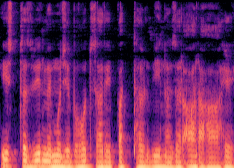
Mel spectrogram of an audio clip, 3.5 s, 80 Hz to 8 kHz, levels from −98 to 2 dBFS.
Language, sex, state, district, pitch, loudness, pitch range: Hindi, male, Arunachal Pradesh, Lower Dibang Valley, 95 Hz, -12 LUFS, 95-100 Hz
